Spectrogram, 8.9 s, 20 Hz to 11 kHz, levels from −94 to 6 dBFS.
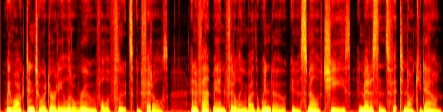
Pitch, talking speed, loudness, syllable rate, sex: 185 Hz, 215 wpm, -16 LUFS, 5.5 syllables/s, female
